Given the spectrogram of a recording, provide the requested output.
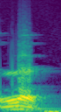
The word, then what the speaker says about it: live: ，leave 树叶，它是比较短一点的，带一点的 live。Live 啊，不是 live 啊，这是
